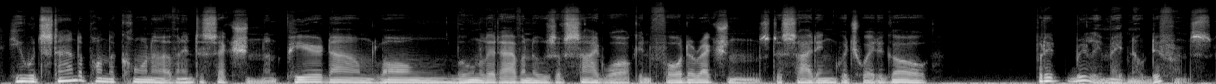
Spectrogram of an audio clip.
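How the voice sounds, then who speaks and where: A man reading a literary story as dramatic radio narration, with deliberate, atmospheric phrasing. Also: deep voice, darkish tone, no room sound. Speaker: story reader.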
